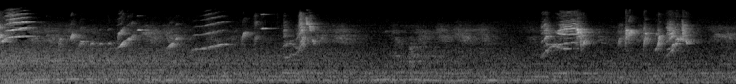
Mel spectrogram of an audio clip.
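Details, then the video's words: European goldfinch singing in captivity alongside a second goldfinch and two young goldfinch-canary hybrids: a busy run of thin high chirps, upward-sweeping whistles and buzzy twitters, pausing midway, then another tumbling, jingling burst. "ΚΕΛΑΗΔΉΜΑΤΑ ΑΠΌ καρδερίνες & καρδερινοκάναρα"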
